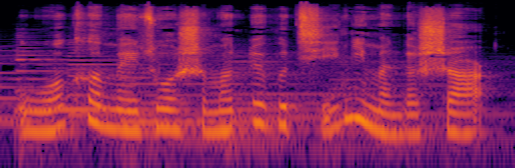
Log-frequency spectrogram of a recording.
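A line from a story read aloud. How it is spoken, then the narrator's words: Soft. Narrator (Chinese): 吉姆轻声说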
